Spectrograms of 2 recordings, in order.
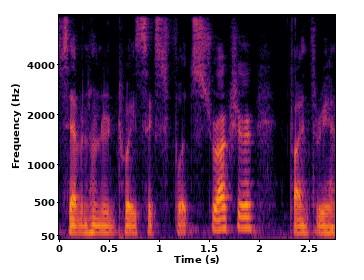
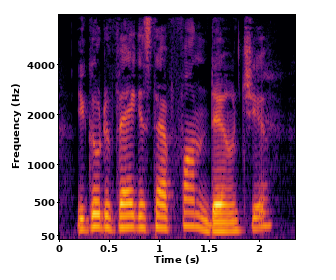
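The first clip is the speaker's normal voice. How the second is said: loud, put-on British accent; 8 semitones higher, 6 dB louder than usual. Reading a Welshman's quote from a news story: put-on British accent. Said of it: "I'm gonna try and do a British accent".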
